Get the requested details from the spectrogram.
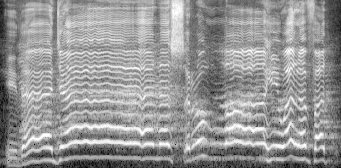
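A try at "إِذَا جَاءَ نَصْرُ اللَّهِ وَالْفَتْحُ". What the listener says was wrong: Haknya dikeluarin, Bun. Itu namanya tawallud. Artinya ngelahirin, berarti haknya kudu nongol. Fatah.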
